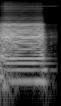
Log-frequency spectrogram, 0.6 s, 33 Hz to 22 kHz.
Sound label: E 4, Soldano rock guitar; Spectrasonics; Hans Zimmer Guitars VOL-1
